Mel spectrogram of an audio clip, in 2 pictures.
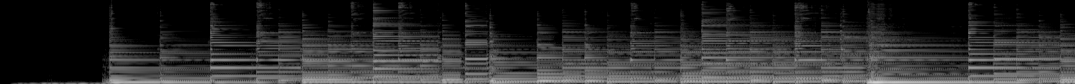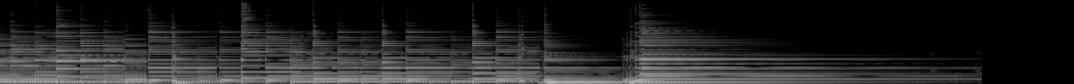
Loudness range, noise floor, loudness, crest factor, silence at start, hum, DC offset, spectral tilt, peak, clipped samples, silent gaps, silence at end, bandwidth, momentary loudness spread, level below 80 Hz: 6 LU; -50 dBFS; -28 LUFS; 20 dB; 0.2 s; none; under 0.1%; -6.5 dB/octave; -8 dBFS; under 0.1%; none; 0.95 s; 19.5 kHz; 10 LU; -52 dBFS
